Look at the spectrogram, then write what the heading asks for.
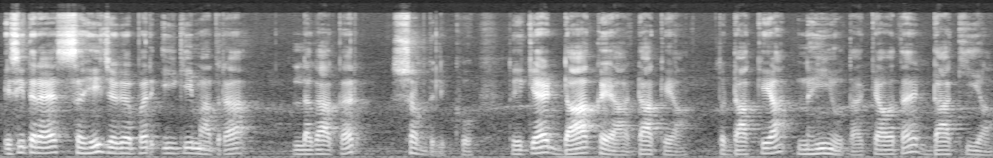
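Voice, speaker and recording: A man teaching a lesson from worksheets, reading each word twice, slowly and clearly, and asking questions he then answers himself. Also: mid-range voice, darkish tone, a little hiss or hum. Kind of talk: slow, patient lesson going through worksheets.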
